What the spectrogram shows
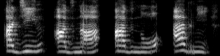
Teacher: Recuerden que la pronunciación en el idioma ruso no es la misma como vamos a escribir, eh, sobre todo la o. Como no recae la tilde imaginaria en la o significa que la leo como una a.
